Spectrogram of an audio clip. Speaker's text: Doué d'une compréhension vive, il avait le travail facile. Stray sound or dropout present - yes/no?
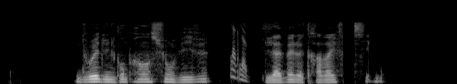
yes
